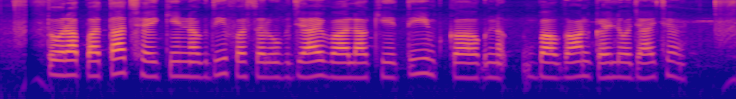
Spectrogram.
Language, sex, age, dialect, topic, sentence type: Maithili, female, 18-24, Angika, agriculture, statement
